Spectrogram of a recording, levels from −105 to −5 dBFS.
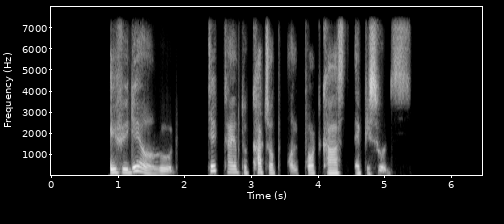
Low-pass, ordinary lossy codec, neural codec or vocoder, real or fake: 7.2 kHz; none; codec, 16 kHz, 2 kbps, X-Codec, HuBERT features, trained on general audio; fake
